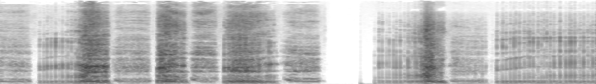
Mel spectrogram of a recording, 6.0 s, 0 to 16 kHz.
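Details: A jaguar recorded in 2013 roars in several short, loud, gravelly bursts, then falls silent for a moment before a final harsh roar and a fainter, steady growl.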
